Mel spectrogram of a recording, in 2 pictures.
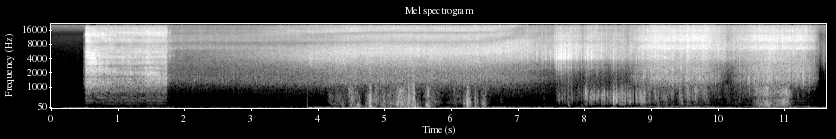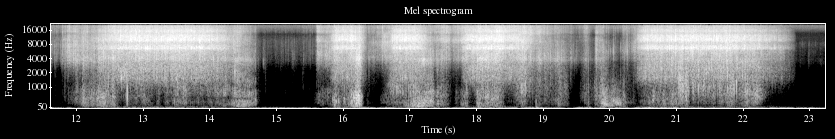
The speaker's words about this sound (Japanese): お耳に触れた瞬間のジュワって音と、その後のパチパチって音が気持ちいい。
